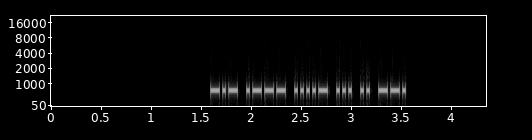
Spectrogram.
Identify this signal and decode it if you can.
Morse code, heard as a keyed tone, about 39 wpm, 700 Hz. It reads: KJ4SIG
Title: USA Call Signs - 6 Characters - 40wpm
